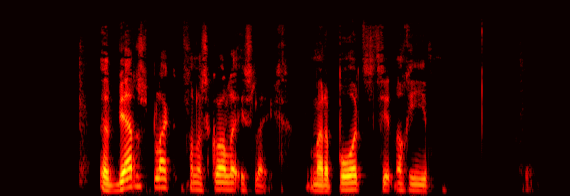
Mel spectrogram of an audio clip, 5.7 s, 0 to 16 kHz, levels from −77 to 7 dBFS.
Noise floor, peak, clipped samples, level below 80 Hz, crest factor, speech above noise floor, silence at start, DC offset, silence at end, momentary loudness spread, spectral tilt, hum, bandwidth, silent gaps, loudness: -83 dBFS; -4 dBFS; under 0.1%; -70 dBFS; 22 dB; 60 dB; 1 s; under 0.1%; 1.45 s; 16 LU; -6 dB/octave; none; 10.5 kHz; none; -23 LUFS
